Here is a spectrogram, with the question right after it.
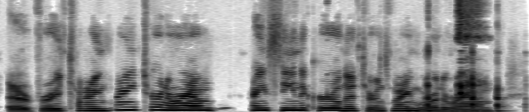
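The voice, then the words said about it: Sings in a Kermit the Frog voice. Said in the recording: “Vocal impersonation ... I like singing it as Kermit the Frog ... excellent ... That's so good.”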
